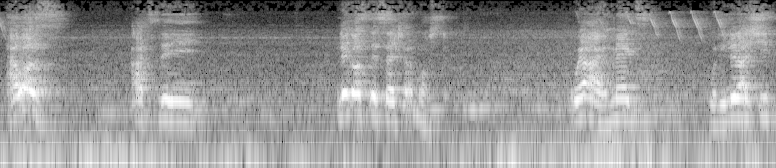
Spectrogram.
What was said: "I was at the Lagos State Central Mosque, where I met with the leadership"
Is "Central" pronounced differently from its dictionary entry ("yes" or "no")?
yes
